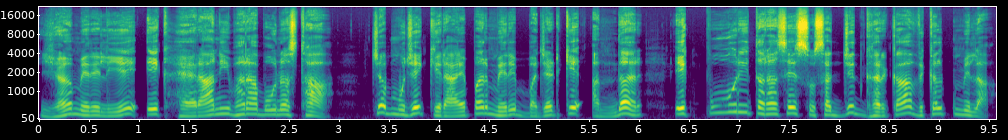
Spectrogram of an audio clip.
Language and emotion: Hindi, surprised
